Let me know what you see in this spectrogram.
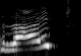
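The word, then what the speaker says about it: write: उसके बाद क्या है राइट राइट यानी लिखना हमने इसको राइट इसलिए पढ़ा है क्योंकि जो डब्लू है य साइलेंट होता है तो हमने इन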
